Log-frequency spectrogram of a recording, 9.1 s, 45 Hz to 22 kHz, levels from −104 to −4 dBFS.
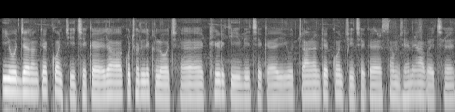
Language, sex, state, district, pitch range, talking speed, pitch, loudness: Angika, male, Bihar, Begusarai, 105-120 Hz, 150 wpm, 110 Hz, -20 LUFS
